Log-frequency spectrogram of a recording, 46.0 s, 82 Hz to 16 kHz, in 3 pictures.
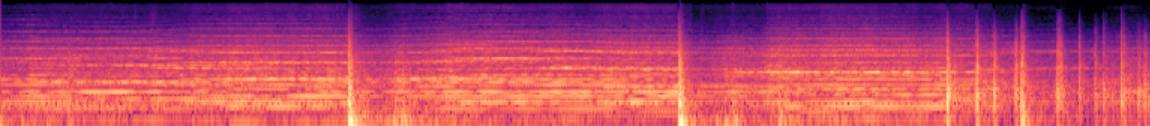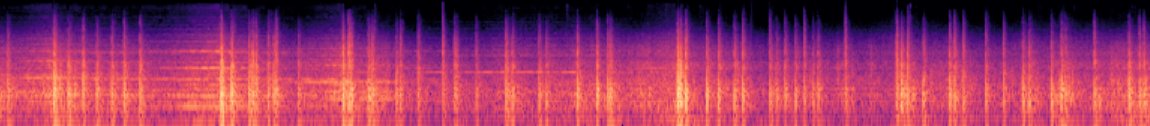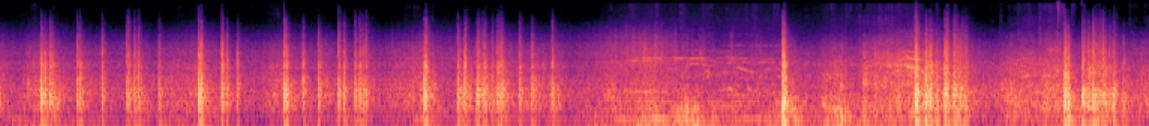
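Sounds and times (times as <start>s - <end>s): music playing: 0.0s - 24.9s, 38.6s - 43.6s
fireworks bangs and crackling: 4.5s - 6.7s, 9.0s - 11.4s, 12.3s - 17.4s, 18.2s - 45.9s.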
